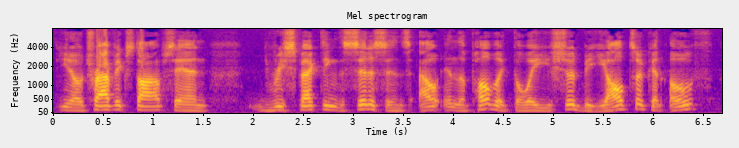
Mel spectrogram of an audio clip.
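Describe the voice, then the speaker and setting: An American man, a citizen journalist on a phone call, arguing in an indignant, lecturing manner as he confronts the police. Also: medium pitch. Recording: dull lo-fi phone call recording.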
